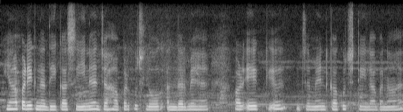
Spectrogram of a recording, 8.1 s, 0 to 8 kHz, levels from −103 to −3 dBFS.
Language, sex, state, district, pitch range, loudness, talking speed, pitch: Hindi, female, Bihar, Araria, 205-230 Hz, -24 LUFS, 165 wpm, 215 Hz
